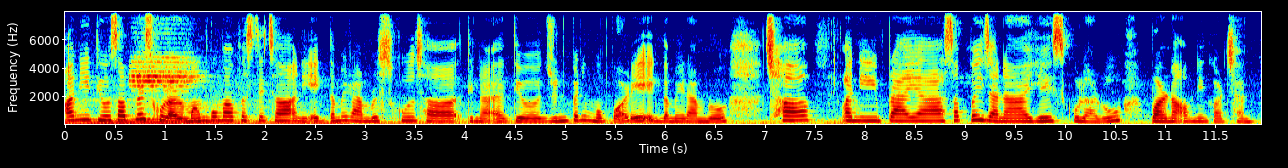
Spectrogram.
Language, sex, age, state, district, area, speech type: Nepali, female, 18-30, West Bengal, Darjeeling, rural, spontaneous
